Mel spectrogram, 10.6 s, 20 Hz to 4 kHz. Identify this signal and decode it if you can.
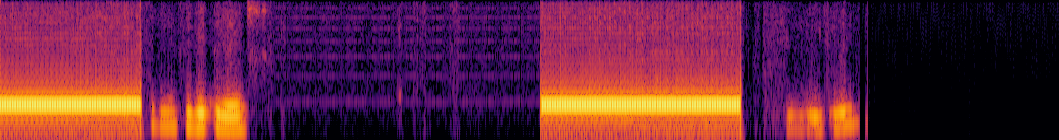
Ringback tone (North America), 440 + 480 Hz, with speech.
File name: out- - - - - .11911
